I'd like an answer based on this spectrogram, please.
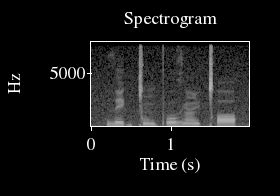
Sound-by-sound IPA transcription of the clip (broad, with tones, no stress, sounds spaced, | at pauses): ð e˧ ɡ ǀ ũ˩ ɡ pʼ o˧ ɣ æ̃˩ y̯ ǀʰ ɒ˧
